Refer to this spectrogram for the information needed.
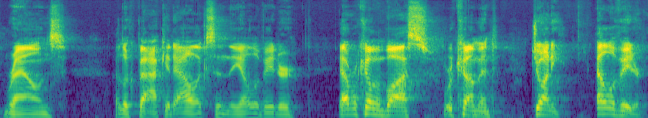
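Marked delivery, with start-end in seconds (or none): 3.4-6.4 higher, urgent call to teammates; acted calling out. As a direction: call back as if across the action. Calling back to boss and teammate.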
